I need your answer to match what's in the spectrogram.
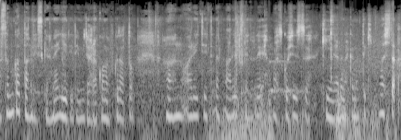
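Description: A young woman talking to herself as she walks city streets, filming a walking vlog with many fillers, dropping to a hush around passers-by. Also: mid-range voice, muffled recording. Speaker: walking vlogger. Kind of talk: solo walking commentary. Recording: street noise behind.

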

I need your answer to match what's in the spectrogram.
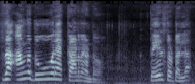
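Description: A man's voice: animated, brisk. A man with a Kerala Malayalam accent chats casually for a vlog, mixing some English words into his Malayalam. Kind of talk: casual chat and vlog commentary. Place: on the road and outdoors at a park. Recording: noisy outdoor sound with vehicle rumble.

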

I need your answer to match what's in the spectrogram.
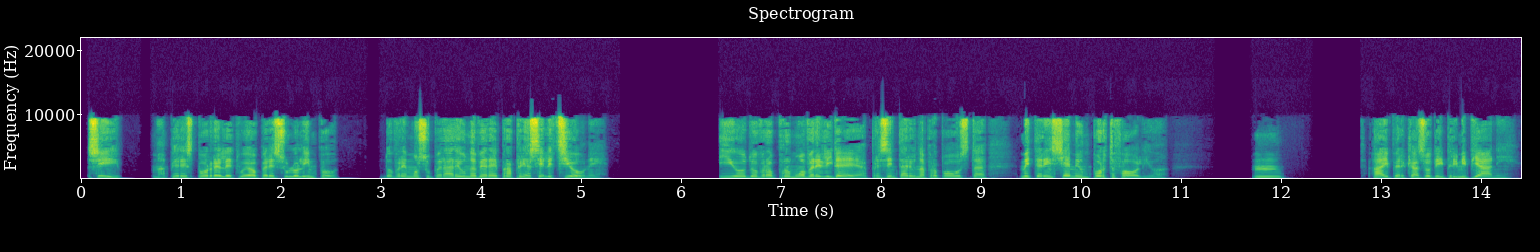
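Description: A man's voice: fairly high pitch, animated, moderate pace, no room sound. A man voicing a clever, determined teenage girl for a storybook, talking in a coaxing, persuasive way.

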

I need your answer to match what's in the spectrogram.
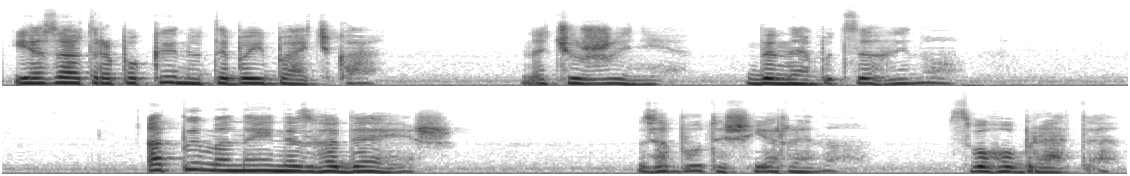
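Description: A woman's voice: fairly high pitch, fairly even intonation, normal speed, pauses often, breathy edge. A woman whispering as a sorrowful young Cossack. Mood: tender, sorrowful. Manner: hushed, whispering.

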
